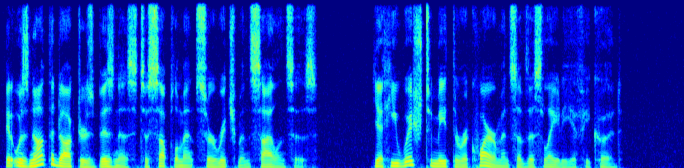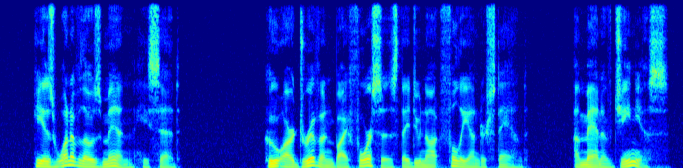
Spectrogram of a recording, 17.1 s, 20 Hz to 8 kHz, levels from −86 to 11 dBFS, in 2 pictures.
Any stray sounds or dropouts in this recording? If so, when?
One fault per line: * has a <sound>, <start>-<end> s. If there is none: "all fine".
all fine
